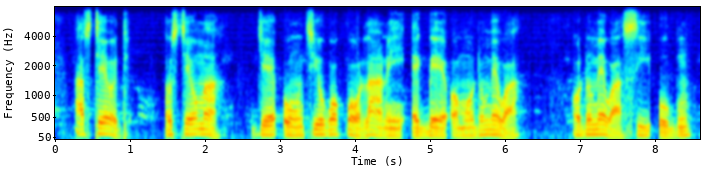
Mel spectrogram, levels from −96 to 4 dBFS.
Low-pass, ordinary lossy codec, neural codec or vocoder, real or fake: 7.2 kHz; Opus, 16 kbps; none; real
